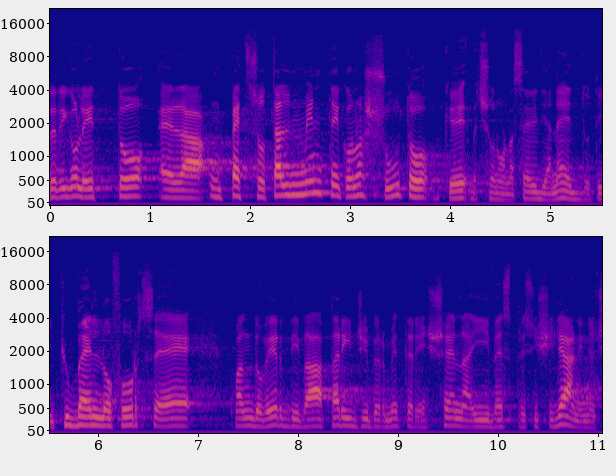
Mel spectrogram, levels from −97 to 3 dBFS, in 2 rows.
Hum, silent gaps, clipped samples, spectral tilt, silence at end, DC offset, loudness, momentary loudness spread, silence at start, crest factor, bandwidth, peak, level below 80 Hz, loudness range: none; none; under 0.1%; -5.5 dB/octave; 0 s; under 0.1%; -46 LUFS; 14 LU; 0 s; 20 dB; 16 kHz; -26 dBFS; under -90 dBFS; 6 LU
